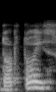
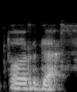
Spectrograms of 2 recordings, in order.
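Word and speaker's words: tortoise: Ini cara bacanya apa bukan tortois walaupun tulisannya tortois cara bacanya tordas Ya coba dibaca ulang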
